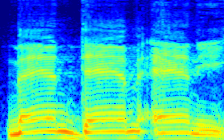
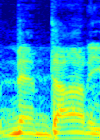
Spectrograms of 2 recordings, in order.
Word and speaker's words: Mamdani: here, especially when you have, how do you pronounce his name again? Sharpton called him Man-Dam-Annie. He added nine letters to the guy's name. It's remarkable. Yeah, Mamdani is the correct way, but again, if you're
